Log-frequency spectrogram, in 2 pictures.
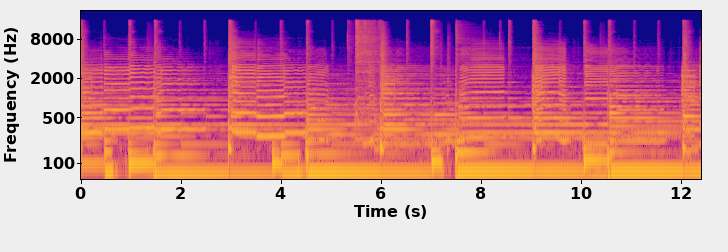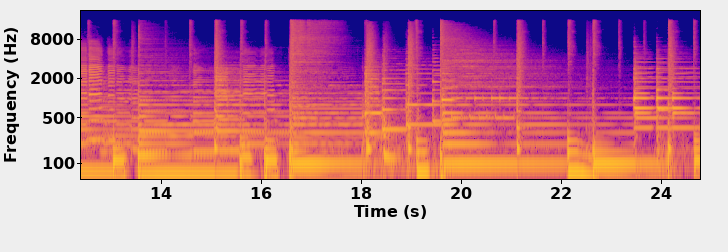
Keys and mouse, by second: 0.1 drag, 0.6 shift+click, 1.7 click, 10.5 shift+click, 10.6 shift+middle click, 14.8-17.8 drag, 18.0 drag, 19.5-22.3 drag, 22.9-24.7 drag.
